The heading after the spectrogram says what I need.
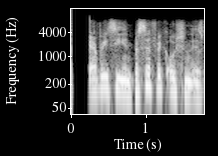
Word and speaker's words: Pacific Ocean: the way we pronounce pacific ocean take your time to say it slowly and you'll notice that each c is said differently the first with n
